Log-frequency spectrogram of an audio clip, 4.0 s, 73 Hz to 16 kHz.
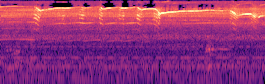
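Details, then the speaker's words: High-pitched dental handpiece in short bursts, pitch dipping under load, as a mushroom bur smooths a sharp spot for the tongue beside the rubber band while bonding a lower 3-3 lingual orthodontic wire. "So, I'm now going to take a mushroom bur and just polish that little spot right there. Making it nice and smooth for the tongue."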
